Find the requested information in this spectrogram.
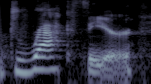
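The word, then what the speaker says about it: Dracthyr: matter but it's weird to me that it's spelled with a c it's d-r-a-c-t-h-y-r drac fear and i kind of figured it would be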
